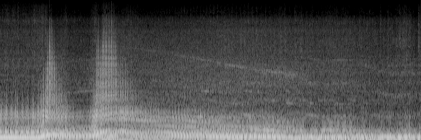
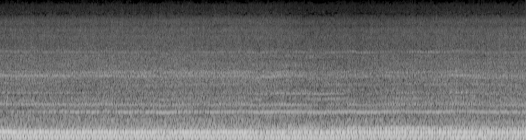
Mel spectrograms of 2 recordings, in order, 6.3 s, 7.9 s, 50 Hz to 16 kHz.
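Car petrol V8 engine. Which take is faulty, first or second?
second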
